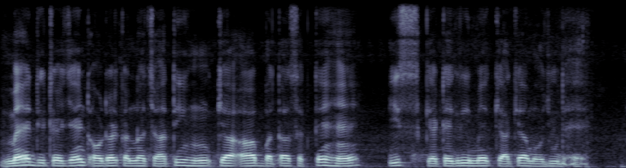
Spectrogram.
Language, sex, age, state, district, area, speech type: Urdu, male, 30-45, Bihar, Khagaria, rural, read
